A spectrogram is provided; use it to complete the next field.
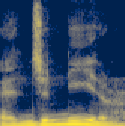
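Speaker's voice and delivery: engineer with stress on third syllable neer. Pronunciation lesson on three-syllable words: stress on neer in engineer. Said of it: "the third syllable, that is near, is stressed".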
